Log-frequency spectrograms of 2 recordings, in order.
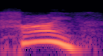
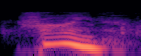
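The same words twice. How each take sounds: First: It is yelled loudly. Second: It is said more quietly.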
